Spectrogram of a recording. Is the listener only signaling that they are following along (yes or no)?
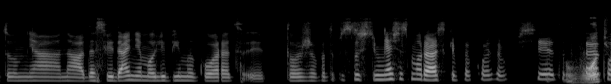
no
